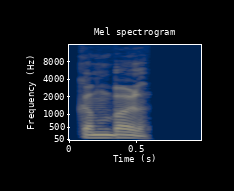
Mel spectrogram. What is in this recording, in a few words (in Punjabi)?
"kambal", Punjabi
